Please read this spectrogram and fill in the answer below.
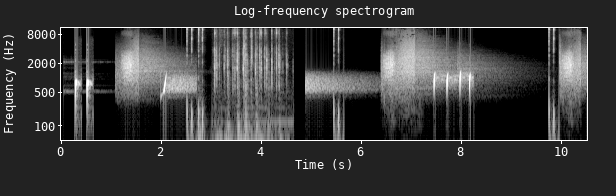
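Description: Computer-interface sound effects: two quick pops, swishes with short rising chirps, a burst of rapid keyboard typing about three seconds in, a single mouse click, then a run of four short rising plops and a final click near the end.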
